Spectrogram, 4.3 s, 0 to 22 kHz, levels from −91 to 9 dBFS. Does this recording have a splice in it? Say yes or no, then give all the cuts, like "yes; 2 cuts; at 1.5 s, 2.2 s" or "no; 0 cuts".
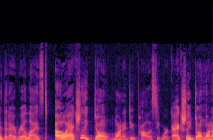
no; 0 cuts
